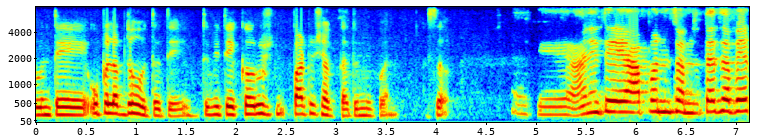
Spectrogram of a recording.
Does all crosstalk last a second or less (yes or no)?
yes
